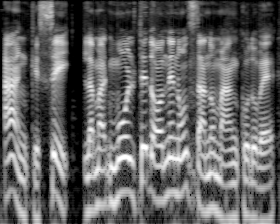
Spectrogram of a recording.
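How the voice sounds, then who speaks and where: A man's voice: medium pitch, expressive, slow pace, no room sound. Guy arguing his opinions on a talk show, emphatic, keeps repeating phrases.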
